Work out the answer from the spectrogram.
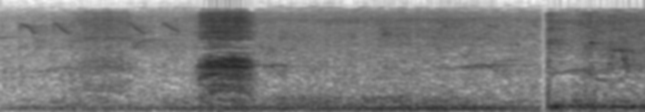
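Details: A single harsh, raspy crow caw stands out over a steady low hum of background noise, with faint high chirps from other birds before and after.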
